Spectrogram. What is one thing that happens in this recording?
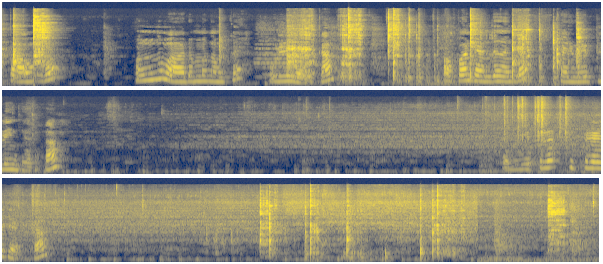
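A metal spoon scrapes and stirs inside a pot.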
